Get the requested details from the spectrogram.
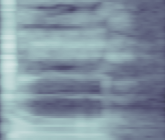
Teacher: usually AR says R but in this case it says herb because it's a schwa at an unstressed syllable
